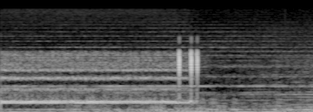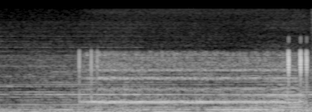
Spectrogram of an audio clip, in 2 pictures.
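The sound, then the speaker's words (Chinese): A landline telephone rings after a number is dialled: two long, steady buzzing tones separated by a silent gap, over a low background hum. “就喺踏正半夜十二点，明仔攞起听筒打咗呢个电话。”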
